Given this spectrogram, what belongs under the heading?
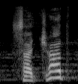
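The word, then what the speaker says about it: שחת: La palabra corromper también es importante, porque la palabra hebrea sachat se escribe con S de Samuel y CH, como suena sachat con T de tío al final.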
